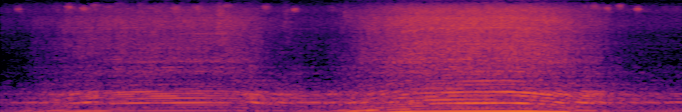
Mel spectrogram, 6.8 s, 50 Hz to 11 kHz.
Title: 2008 mitsubishi lancer gts weird engine noise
